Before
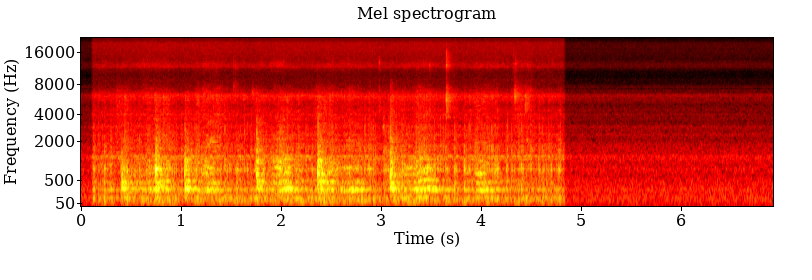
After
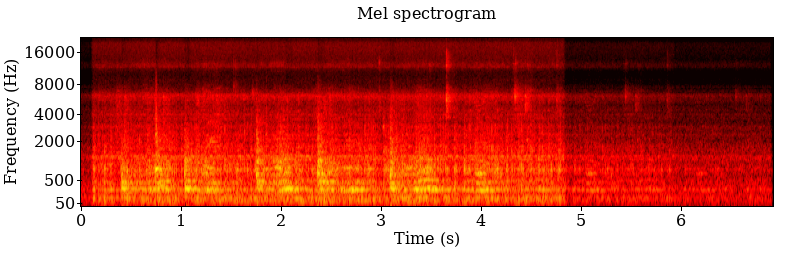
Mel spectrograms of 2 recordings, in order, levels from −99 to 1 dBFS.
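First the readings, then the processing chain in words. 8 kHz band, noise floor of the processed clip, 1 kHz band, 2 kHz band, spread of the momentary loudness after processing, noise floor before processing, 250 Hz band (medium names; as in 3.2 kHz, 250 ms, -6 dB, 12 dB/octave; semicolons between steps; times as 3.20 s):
-8.5 dB, -58 dBFS, -11.0 dB, -9.0 dB, 18 LU, -52 dBFS, -9.5 dB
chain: saturation -17 dBFS, distortion -10 dB; on a send: feedback delay 1104 ms, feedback 36%, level -14 dB; on the sum: trim -8 dB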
